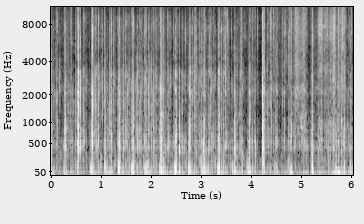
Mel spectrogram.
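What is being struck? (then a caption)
Small rigid cardboard box. A small, rigid, hollow pink cardboard perfume box with a black seal is tapped with long nails and fingertips. The taps are quick, irregular and dry, with sharp clicks and hollow knocks that stop almost at once.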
